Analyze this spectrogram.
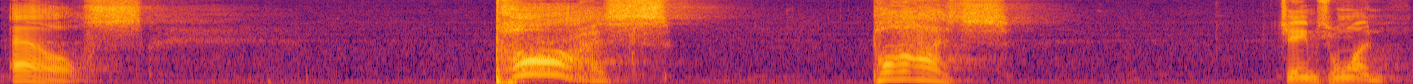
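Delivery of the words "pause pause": high ringing Pause, stretched and falling; a high sung-out Pause to make the room stop; drawn-out pause. Shown as a demonstration. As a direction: call the word out high and long like a bell. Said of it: "Everybody say pause".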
